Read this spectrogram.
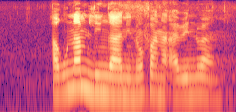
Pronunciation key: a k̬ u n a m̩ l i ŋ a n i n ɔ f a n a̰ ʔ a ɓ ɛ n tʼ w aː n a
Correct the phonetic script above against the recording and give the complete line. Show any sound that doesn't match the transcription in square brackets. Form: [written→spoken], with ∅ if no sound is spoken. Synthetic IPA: a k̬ u n a m̩ l i ŋ a n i n ɔ f a n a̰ ʔ a ɓ ɛ n tʼ w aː n a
